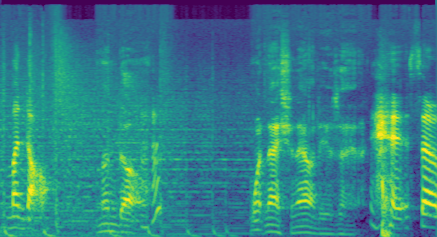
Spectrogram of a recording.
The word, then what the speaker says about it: Mundall: And how do you pronounce your last name? Mundall.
